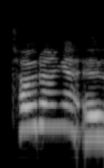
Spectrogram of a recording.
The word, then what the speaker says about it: Tauranga: Notice again the toe, just like in Taupo. R, just like in Rotorua. And then we have a new sound, ngā, Tauranga.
